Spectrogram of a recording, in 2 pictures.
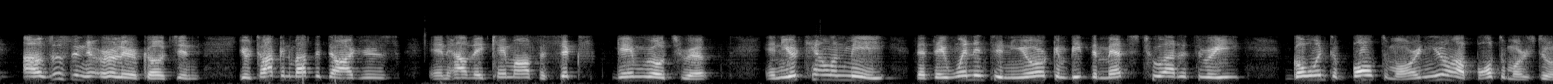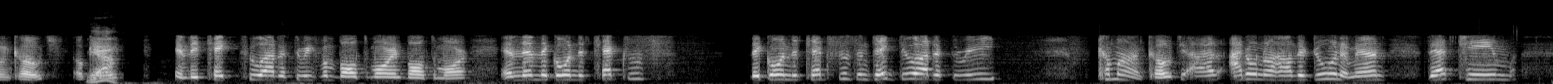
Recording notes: Continues to field phone calls from anxious Padres fans.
